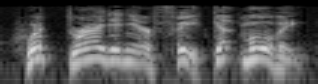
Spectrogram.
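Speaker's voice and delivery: put-on high, sharp bark at a dawdling kid; barked order. A narrator's reading. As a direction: snap at the little one to hurry. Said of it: "she barked".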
